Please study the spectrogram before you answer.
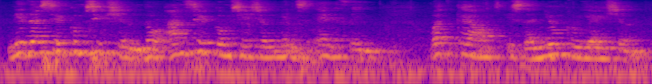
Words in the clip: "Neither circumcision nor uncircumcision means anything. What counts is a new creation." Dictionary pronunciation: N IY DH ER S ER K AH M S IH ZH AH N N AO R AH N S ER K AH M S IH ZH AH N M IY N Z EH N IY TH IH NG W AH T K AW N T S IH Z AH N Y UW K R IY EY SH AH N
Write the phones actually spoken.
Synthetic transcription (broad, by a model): N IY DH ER S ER K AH M S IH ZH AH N N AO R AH N S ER K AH M S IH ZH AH N M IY N S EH N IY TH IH NG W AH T K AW N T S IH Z AH N Y UW K R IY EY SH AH N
